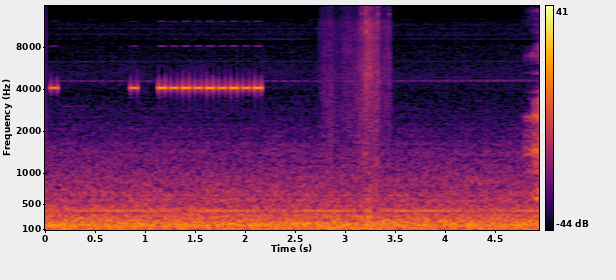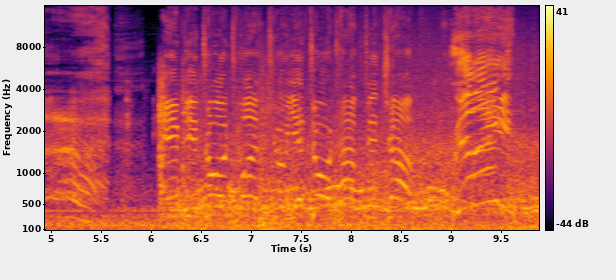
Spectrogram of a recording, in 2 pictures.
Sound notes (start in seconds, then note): 0.7 beeping; 4.8 grunting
